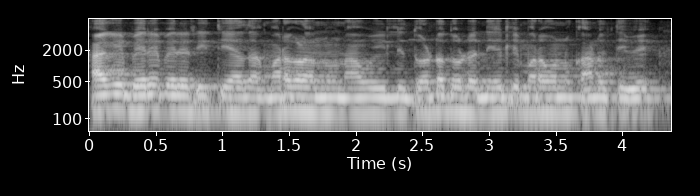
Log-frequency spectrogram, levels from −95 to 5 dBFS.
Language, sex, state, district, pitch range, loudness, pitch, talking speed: Kannada, male, Karnataka, Koppal, 125-135 Hz, -17 LUFS, 130 Hz, 165 wpm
